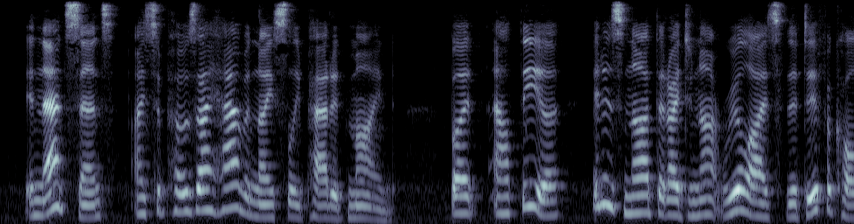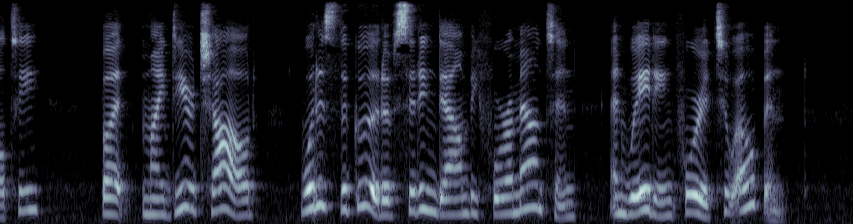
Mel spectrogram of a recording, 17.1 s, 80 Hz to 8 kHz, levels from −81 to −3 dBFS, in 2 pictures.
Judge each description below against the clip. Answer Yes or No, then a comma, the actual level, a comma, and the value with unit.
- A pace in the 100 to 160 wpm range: Yes, average, 150 wpm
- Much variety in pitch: Yes, wide, 6.0 semitones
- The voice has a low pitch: No, high, 220 Hz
